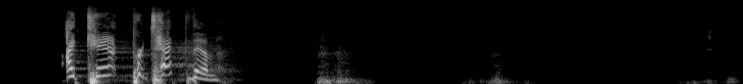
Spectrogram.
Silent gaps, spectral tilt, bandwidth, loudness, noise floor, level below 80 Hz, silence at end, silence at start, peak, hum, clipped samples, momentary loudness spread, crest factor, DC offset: 3.02-3.12 s; -4 dB/octave; 16 kHz; -21 LUFS; -88 dBFS; -40 dBFS; 3.95 s; 0.65 s; -4 dBFS; none; under 0.1%; 23 LU; 24 dB; under 0.1%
